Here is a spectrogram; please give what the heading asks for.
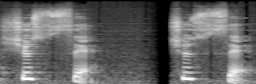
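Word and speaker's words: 出世: 그리고 출세할 때는 짧게 슈세 이렇게 읽으시면 됩니다.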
